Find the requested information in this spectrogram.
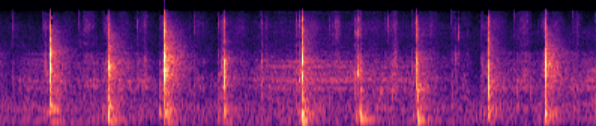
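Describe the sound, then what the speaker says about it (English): A deck of playing cards being power shuffled, the cards snapping together in a steady run of sharp, close riffles about every half second. "I am going to power shuffle, so you can see that I'm not stacking anything"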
